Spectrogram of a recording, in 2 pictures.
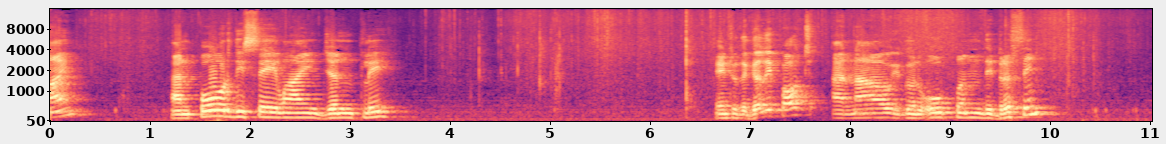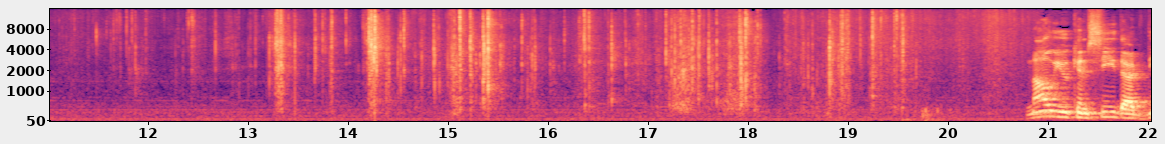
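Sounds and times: wrapper crinkling and crackling: 0.3 - 2.5, 3.5 - 21.6.

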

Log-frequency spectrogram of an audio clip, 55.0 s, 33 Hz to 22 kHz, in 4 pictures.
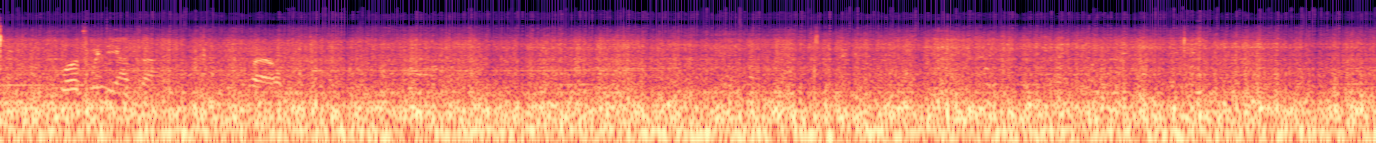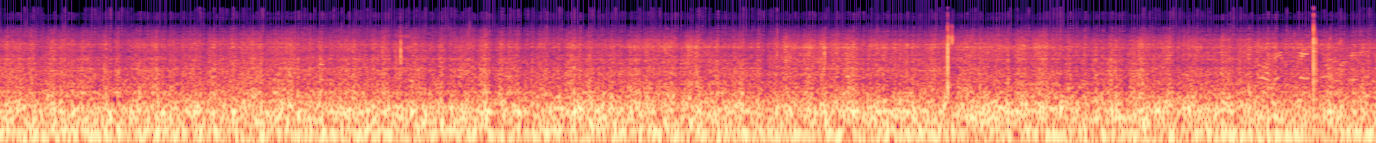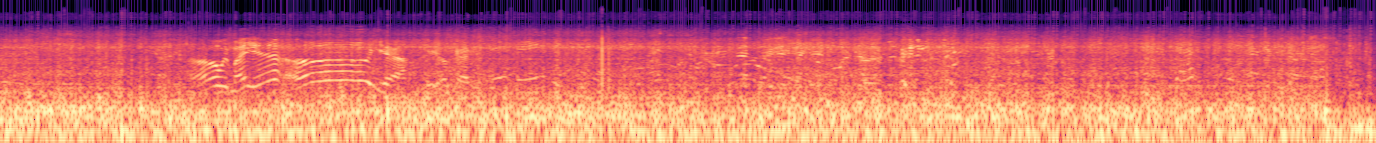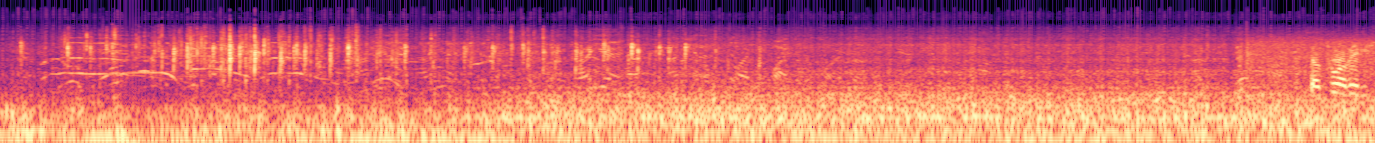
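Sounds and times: airliner cabin engine rumble: 0.0 - 55.0.

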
